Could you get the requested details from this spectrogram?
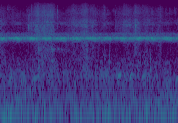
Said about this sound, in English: It's just starting to cool off. You can hear the insects.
